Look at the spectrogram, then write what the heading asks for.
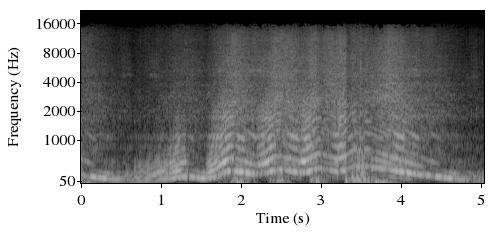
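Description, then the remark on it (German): Rally car engines rev loudly and continuously, their pitch swooping up and down in repeated surges over a few seconds, dominant with no talking. “Motoren heulen ganz laut auf, wenn sie am Werk ist.”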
